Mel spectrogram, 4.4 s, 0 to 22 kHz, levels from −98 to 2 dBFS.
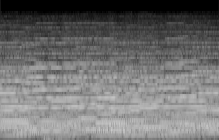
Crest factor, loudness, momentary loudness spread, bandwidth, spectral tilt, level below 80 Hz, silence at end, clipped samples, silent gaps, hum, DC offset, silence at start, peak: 12 dB; -23 LUFS; 2 LU; 15 kHz; -4.5 dB/octave; -56 dBFS; 0 s; under 0.1%; none; none; under 0.1%; 0 s; -12 dBFS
